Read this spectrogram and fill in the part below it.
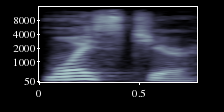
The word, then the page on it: moisture: American English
